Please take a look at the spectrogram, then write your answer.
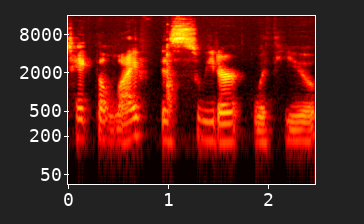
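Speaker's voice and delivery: ordinary talk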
